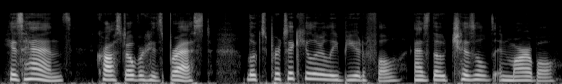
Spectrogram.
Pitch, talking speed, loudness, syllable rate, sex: 200 Hz, 150 wpm, -20 LUFS, 5.4 syllables/s, female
